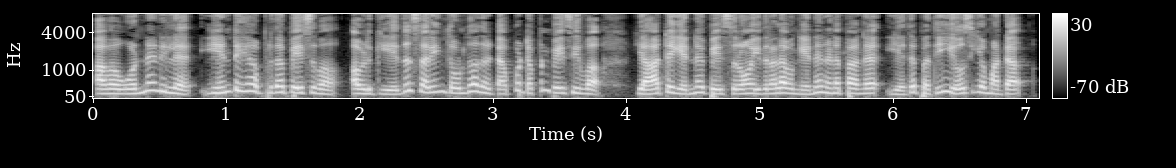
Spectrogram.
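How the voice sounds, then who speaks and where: A patient young cartoon husband, voiced by a man, soothing and explaining at a quick clip. His voice is slightly high and dry, close to the mic. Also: no echo, close to an everyday voice. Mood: calm. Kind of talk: cartoon voice acting.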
